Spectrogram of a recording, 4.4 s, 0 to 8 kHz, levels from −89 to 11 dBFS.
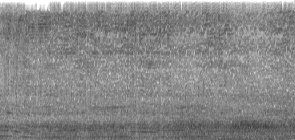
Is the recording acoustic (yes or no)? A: yes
